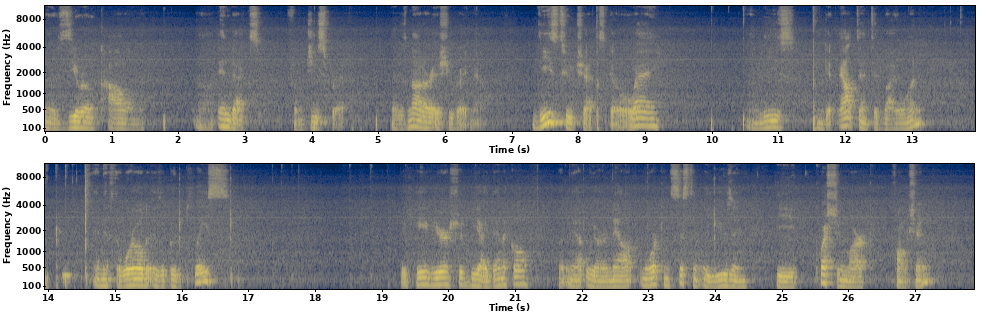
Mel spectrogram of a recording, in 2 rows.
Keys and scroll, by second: 4.6 shift+v, 6.4 Down, 8.2 d, 10.3 shift+v, 10.7 shift+Down, 11.5 shift+,, 13.6 Escape, 14.1 shift+;, 14.4 shift+w, 14.5 Return, 17.5 shift+/, 17.7 shift+Return, 18.6 shift+/, 19.1 shift+Return, 19.6 Right, 20.0 Up, 20.5 shift+/, 21.3 shift+Return, 21.8 Up, 22.4 shift+Up, 22.6 shift+/, 23.0 shift+Return, 23.8 Return.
